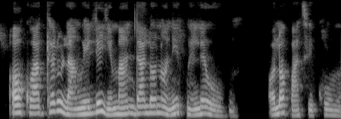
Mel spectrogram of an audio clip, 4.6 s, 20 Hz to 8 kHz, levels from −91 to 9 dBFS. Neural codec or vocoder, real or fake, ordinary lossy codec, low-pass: codec, 16 kHz, 6 kbps, DAC; fake; none; none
